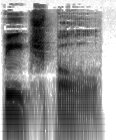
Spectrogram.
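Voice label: "beach ball", English, British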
